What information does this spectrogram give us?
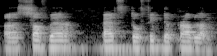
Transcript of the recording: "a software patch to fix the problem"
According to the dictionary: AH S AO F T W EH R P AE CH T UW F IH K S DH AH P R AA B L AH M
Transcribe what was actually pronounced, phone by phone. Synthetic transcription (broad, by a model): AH S AO F T W EH R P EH S T UW F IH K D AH P R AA B L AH M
